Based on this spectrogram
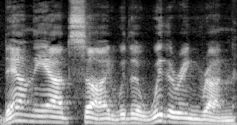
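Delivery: ordinary delivery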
